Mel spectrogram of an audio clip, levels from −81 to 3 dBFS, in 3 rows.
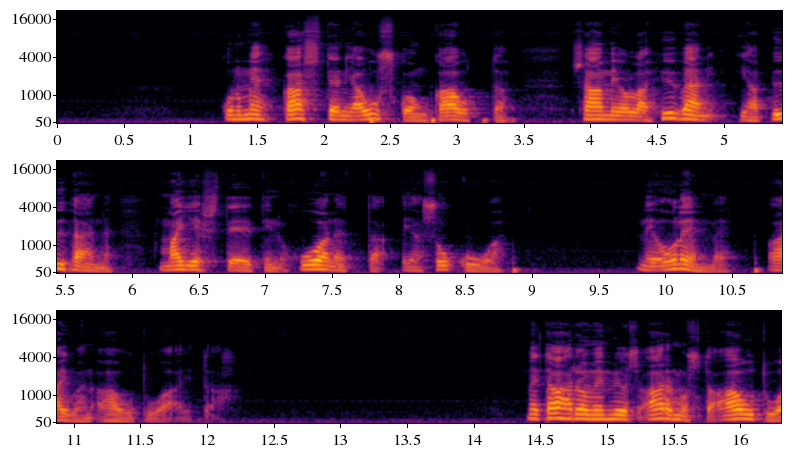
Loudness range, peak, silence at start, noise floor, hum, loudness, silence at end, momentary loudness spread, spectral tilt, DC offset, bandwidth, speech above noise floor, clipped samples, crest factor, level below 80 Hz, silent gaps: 10 LU; 0 dBFS; 1.25 s; -59 dBFS; none; -20 LUFS; 0 s; 16 LU; -7.5 dB/octave; under 0.1%; 15 kHz; 39 dB; under 0.1%; 20 dB; -52 dBFS; none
